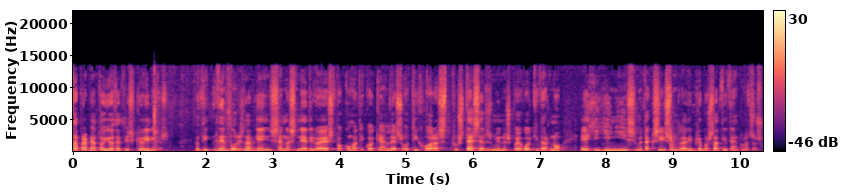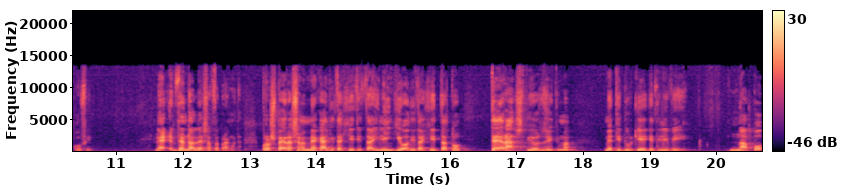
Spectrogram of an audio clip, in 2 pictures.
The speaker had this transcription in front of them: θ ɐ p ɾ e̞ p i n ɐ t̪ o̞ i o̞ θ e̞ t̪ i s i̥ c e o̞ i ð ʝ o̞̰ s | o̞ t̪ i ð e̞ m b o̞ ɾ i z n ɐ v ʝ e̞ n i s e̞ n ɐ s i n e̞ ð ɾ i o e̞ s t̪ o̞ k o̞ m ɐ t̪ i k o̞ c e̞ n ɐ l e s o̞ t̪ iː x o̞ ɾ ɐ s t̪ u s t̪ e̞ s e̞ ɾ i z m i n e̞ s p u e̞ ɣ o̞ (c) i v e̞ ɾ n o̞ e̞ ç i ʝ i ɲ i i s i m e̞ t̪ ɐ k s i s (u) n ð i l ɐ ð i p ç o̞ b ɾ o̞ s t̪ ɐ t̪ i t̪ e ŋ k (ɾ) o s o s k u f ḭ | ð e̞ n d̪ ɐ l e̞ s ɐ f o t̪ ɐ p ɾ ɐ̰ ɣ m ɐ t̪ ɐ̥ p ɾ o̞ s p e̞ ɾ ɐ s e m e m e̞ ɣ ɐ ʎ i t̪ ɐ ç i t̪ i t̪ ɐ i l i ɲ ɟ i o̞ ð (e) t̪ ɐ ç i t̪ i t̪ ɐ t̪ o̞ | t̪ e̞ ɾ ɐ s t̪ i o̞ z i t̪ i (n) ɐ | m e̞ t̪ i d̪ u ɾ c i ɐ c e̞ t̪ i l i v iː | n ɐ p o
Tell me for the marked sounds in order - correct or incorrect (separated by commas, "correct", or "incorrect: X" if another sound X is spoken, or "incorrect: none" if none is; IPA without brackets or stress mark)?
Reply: correct, incorrect: o, incorrect: l, incorrect: i, incorrect: m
